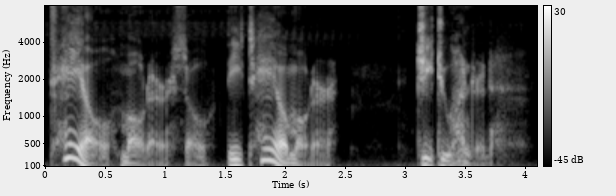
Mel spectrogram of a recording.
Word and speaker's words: Tao Motor: Actually, I learned this week that it's pronounced Tao Motor, so the Tao Motor G200.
